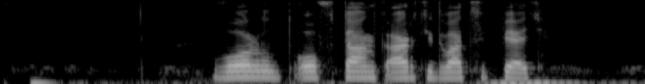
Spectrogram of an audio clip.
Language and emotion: Russian, neutral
